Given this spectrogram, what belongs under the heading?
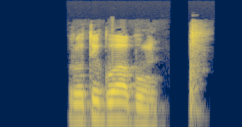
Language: Kalkoti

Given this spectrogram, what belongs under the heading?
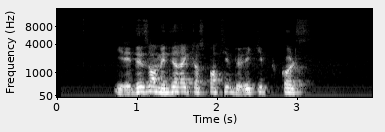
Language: French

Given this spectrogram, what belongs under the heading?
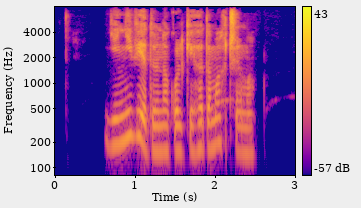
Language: Belarusian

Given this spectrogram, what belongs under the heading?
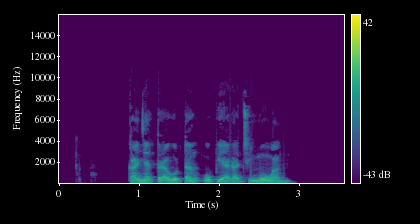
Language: Ayacucho Quechua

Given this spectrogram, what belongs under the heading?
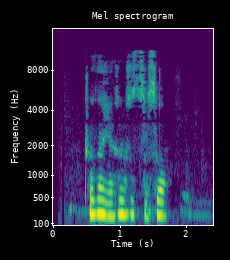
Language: Chinese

